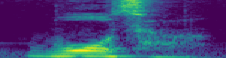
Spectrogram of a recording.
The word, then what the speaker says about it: water: we have two syllables this little symbol he means that the first syllable is getting all the energy so when you see something like that it means I'm getting all the energy Tata water water it's not water stress is super important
